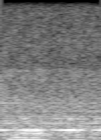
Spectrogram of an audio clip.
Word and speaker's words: Tonopah: And that was intentional mispronunciation. Tonopah, Nevada area. And yes, I know it's Tonopah.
